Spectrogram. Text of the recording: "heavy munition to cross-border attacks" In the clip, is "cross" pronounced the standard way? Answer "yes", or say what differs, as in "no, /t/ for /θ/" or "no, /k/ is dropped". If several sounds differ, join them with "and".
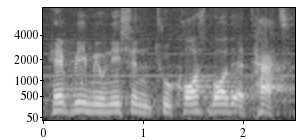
no, /ɹ/ is dropped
